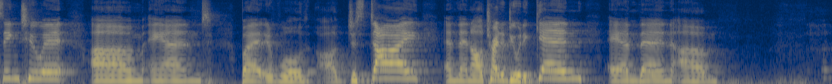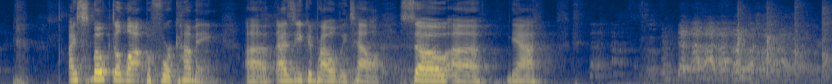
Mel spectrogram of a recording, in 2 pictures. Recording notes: live show recorded in Bristol Tennessee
